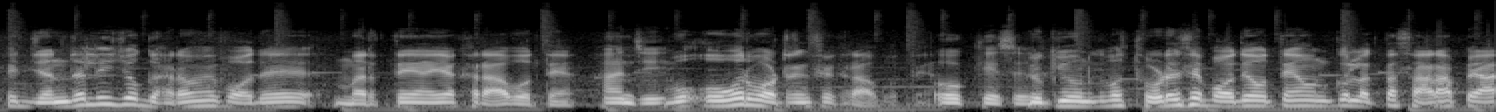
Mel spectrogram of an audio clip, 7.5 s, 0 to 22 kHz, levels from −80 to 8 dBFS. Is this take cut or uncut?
uncut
